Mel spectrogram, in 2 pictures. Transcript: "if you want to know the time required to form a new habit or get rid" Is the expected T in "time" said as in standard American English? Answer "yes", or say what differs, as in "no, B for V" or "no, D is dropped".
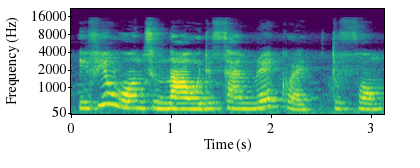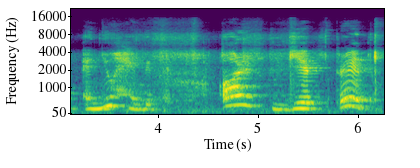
no, S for T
